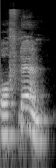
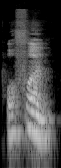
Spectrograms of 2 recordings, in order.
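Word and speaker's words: often: इट is asthma asthma on नॉट ऑफ्टन इट इज ऑफर ऑफर okay these all rules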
